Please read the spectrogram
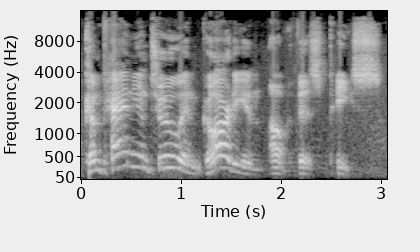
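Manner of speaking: grand stage recitation of a royal proclamation; theatrical verse reading. Acted. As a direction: proclaim it like a herald to the crowd. Reads his Shakespeare adaptation.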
